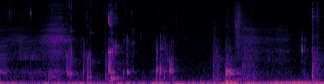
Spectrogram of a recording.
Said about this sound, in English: I had to take a sip of water on that note.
